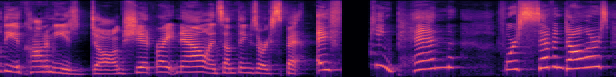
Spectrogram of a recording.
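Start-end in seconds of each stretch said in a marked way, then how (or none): 3.2-6.1 high disbelieving squeal, pitched up; outraged high squeal over a pen; incredulous outburst. Real, not acted. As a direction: shriek it in disbelief at the price. Outraged at seven dollar pen.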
